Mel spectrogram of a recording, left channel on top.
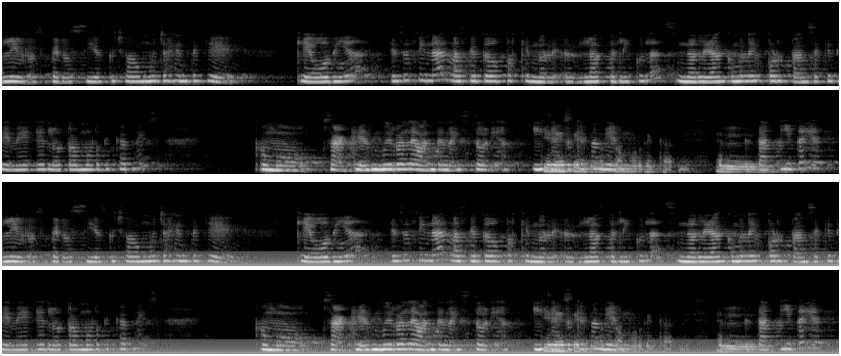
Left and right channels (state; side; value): noise; right; hum, 10 dB below the sound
